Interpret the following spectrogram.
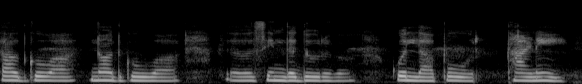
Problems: constant background noise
